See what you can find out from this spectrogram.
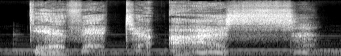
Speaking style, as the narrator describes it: a high, raspy voice hissed not a mere 2 feet away from Ben's face

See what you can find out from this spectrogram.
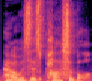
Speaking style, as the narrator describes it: Jack asked anxiously

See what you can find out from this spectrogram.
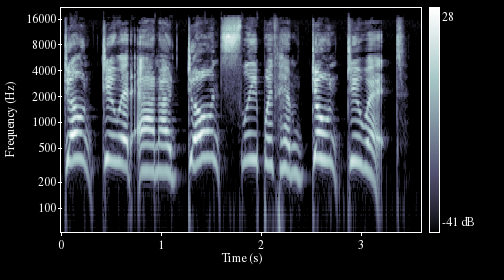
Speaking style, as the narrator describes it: He said he's screaming to nobody in particular

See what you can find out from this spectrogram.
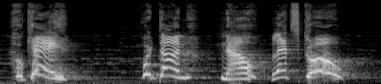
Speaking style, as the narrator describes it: they shout

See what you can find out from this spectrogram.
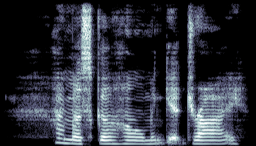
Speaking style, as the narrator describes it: muttered Tom, much embarrassed

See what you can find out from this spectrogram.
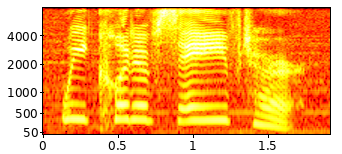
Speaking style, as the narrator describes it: yelled at his friend

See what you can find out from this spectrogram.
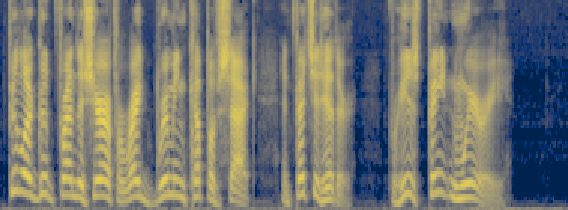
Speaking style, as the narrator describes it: cried

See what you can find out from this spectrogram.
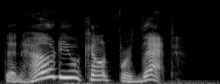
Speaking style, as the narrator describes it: cried Hopkins

